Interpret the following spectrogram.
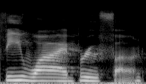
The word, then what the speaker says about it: vibraphone: Pronounced V-Y-brū-phone. Long I at the start. From the word vibrate.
